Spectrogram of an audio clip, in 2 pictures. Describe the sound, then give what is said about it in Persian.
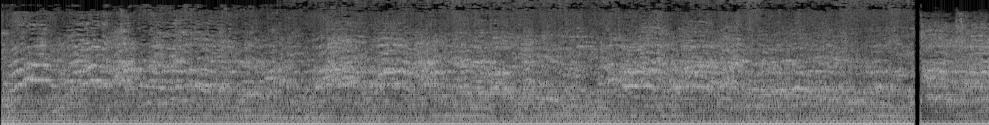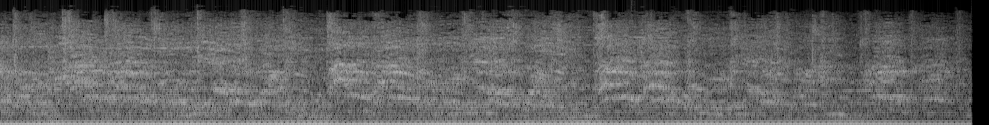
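A loud crowd of protesters at a metro station chants "death to the dictator" in unison, many voices shouting together with a steady rhythmic beat, continuing after an abrupt cut midway through. “بر اساس ویدیوهای انتشار یافته در شبکه‌های اجتماعی، در این تجمع اعتراضی شعار مرگ بر دیکتاتور سر داده شد.”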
